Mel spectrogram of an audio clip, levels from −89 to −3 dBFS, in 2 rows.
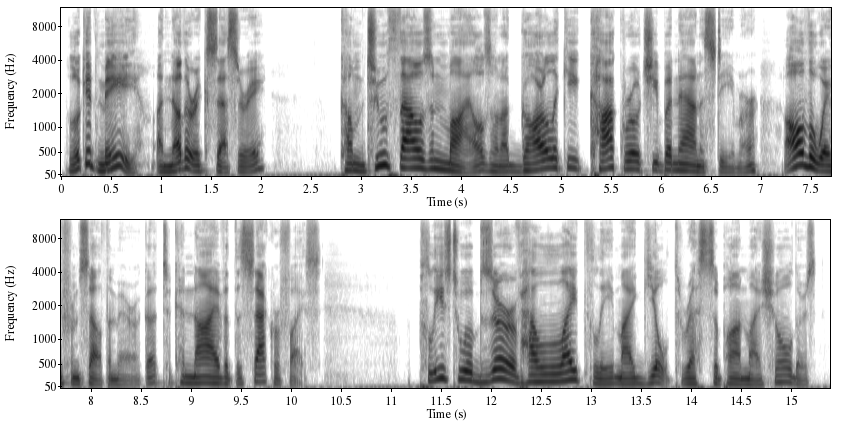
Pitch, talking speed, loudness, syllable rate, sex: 130 Hz, 140 wpm, -20 LUFS, 5.0 syllables/s, male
